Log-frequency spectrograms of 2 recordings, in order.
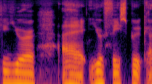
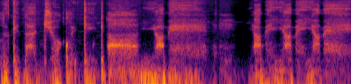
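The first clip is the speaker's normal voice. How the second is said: speaking in a whisper, quieter. Looking at a chocolate cake as the broadcast ends: whispering. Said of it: "Just talking in a whisper".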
